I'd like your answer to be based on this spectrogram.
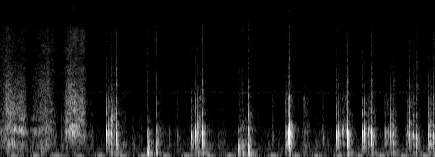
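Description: Fingertips and nails scratch and tap the sides of a small paperboard coffee mug gift box standing on a towel. Two soft, breathy scratching swishes open the clip, followed by a series of quick, dry taps with a hollow, boxy knock in the low-mid range and very little ring.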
